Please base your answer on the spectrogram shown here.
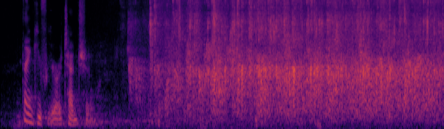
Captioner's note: attendees applauding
